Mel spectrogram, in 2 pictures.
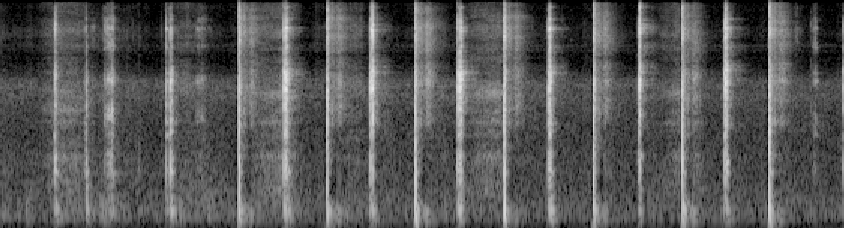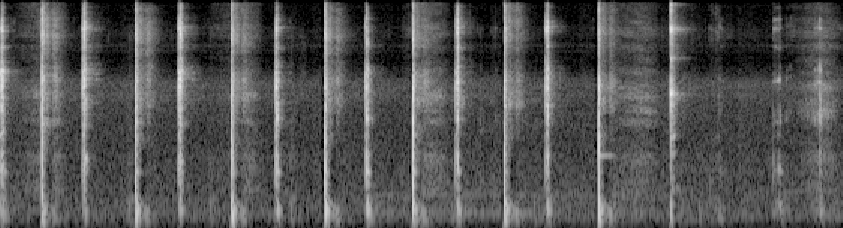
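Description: Hand hammer striking a steel chisel held against a stone slab, a steady run of sharp blows at about three a second, chipping along a split line in the rock. The blows start lightly and stop a little before the end.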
